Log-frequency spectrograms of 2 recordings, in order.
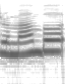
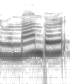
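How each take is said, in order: First: British "remember" with the final R dropped; British-accent demo of remember. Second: American "remember" with the final R sounded; American-accent demo of remember. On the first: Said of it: "Pronounce it as remember in British accent". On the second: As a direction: say remember the American way, R-coloured ending. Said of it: "in American accent". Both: Shown as a demonstration.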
